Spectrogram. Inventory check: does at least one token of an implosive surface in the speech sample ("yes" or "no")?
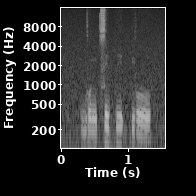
no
